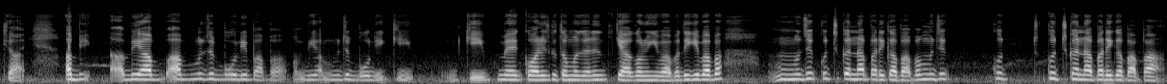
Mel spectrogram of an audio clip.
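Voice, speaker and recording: A woman's voice: mid-range voice, flat delivery, moderate pace, gravelly, warm tone, a little hiss or hum, pitched above the performer's own voice, close to an everyday voice. A woman voicing a college-age daughter who pleads with her father, repeating "papa" over and over in an amateur spoken story. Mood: pleading. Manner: repetitive, pleading with many "papa"s.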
